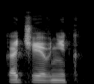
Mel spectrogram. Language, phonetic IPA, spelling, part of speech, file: Russian, [kɐˈt͡ɕevnʲɪk], кочевник, noun, Ru-кочевник.ogg
- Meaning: nomad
